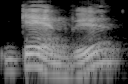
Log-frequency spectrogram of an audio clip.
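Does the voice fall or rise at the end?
rise. It is a question, rising at the end. It asks whether we are going. "Are we going?"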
